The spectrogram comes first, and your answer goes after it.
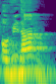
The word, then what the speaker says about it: অভিধান: যদি বলি অভিধান। যদি বলি অভিধান। যদি বলি অভিধান এই অভিধানে গেলে ভাইয়া আমরা অটাকে কি উচ্চারণ করছি ও এর মত উচ্চারণ করছি ও ভিধান এটা লিখছি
